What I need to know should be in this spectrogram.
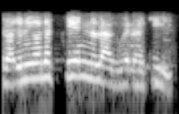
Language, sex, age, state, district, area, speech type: Bengali, male, 18-30, West Bengal, Darjeeling, rural, conversation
